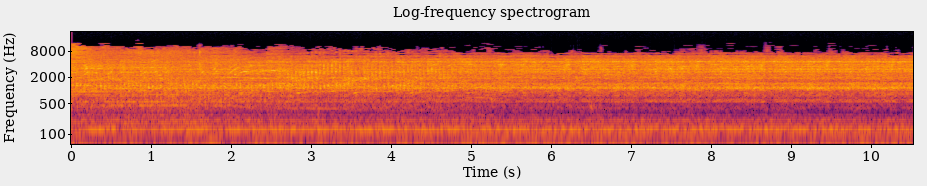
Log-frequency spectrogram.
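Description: Loud live rock band playing, heard from the crowd as a dense, steady wall of sound, with the bass heavy and the individual notes blurred.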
